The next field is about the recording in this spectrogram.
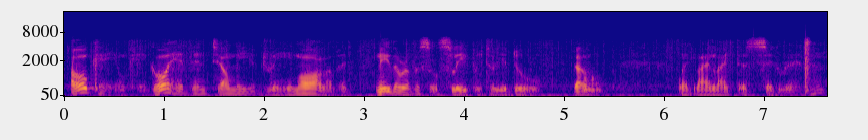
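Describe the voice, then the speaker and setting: An actor playing a teasing, exasperated young husband, quick to grumble, in 1940s radio acting style. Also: male voice, low voice, sing-song. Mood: wry. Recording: muffled old radio recording with hiss.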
